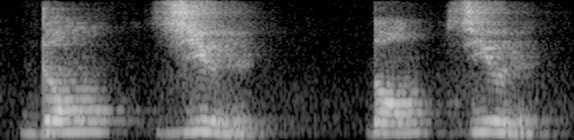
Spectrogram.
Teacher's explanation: Because whenever a word is followed by a vowel, a consonant is followed by a vowel in the next word, then we combine both of them and then we pronounce them together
